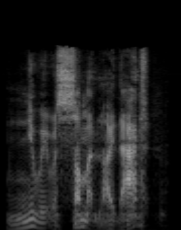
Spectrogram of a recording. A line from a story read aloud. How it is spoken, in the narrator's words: mumbled Hagrid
